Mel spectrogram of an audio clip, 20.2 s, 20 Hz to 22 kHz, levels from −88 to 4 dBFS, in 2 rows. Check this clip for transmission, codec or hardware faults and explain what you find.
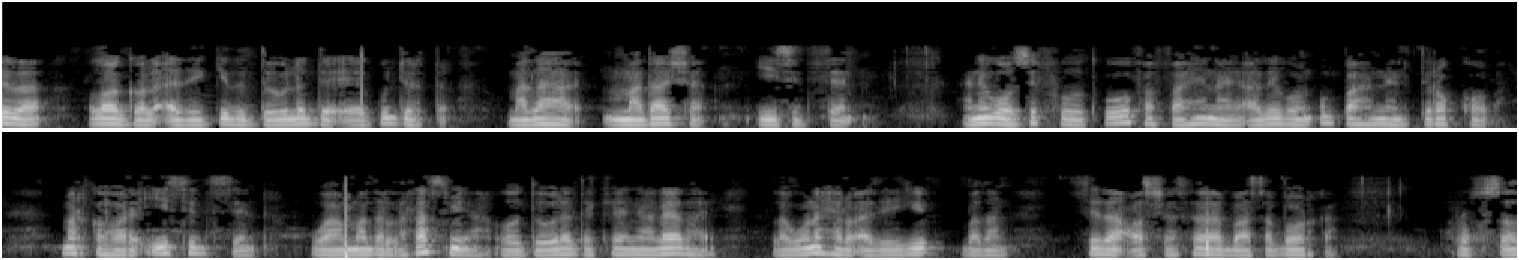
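Two faults are audible in this speech: heavy codec damage throughout, and three loud pops.

Across the whole clip the speech sounds dull and watery, with a swirling, metallic edge on sibilants and softened consonant attacks. Nothing is present above 5.9 kHz. This is likely MP3 compression at a very low rate, which fits a bitrate of roughly 24 kbps. Starved of bits, the encoder cut the treble at a fixed frequency and discarded weaker spectral lines, which then flicker in and out between frames.

Three sharp, brief pops, each about 20 dB louder than the speech, land at 2.40 s, 12.39 s and 18.14 s. Each lasts only a couple of hundredths of a second, and the speech carries on beneath it. This loud pop is likely an electrical transient, a sudden voltage step or spike from a connector, switch, static discharge or driver glitch, added on top of the signal and shaped by the circuitry downstream.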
